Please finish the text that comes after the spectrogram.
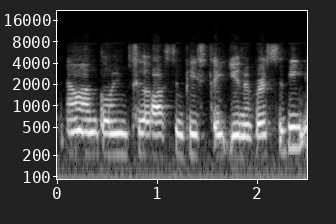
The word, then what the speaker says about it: Austin Peay: It's a small D1 school, and what's the pronunciation again? Austin Peay. Oh, my name? No, no, your school, Austin Peace University. Yeah, Austin Peay State University.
